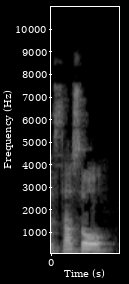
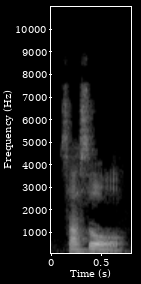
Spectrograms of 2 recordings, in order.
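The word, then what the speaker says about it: さそう: So not saso, saso, sakebo, hakobo. We want that long O at the end.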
